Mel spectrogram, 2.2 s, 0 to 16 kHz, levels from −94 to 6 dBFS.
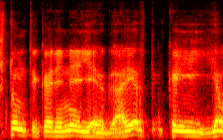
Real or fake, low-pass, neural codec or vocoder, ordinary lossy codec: real; 14.4 kHz; none; Opus, 24 kbps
